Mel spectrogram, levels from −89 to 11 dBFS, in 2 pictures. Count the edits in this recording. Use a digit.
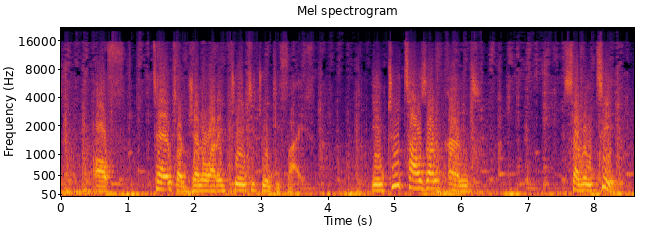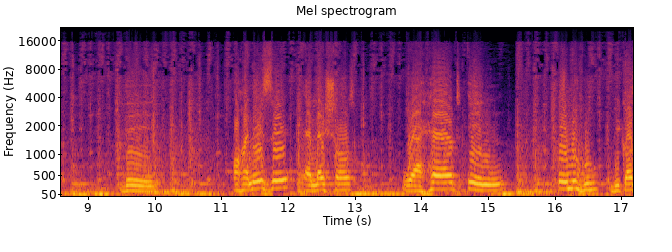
0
